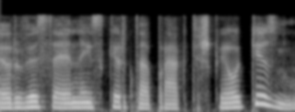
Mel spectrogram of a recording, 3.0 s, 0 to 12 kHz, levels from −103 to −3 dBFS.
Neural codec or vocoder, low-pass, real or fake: codec, 16 kHz, 1 kbps, FunCodec, trained on LibriTTS, 50 frames a second; 7.2 kHz; fake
